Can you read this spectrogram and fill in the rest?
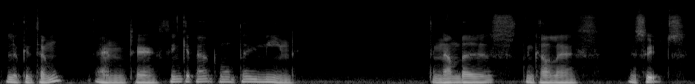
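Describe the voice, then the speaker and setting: Husky, slow-talking devoted husband played by a man. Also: lowish voice, full character voice. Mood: gently coaxing. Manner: gentle, coaxing, encouraging, full of endearments. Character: devoted, tender, hopeful husband caring for ghoul spouse after apocalypse. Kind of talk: roleplay audio drama, intimate monologue addressed to listener.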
